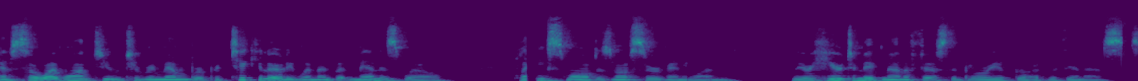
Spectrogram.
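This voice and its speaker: A woman with a Canadian accent, her pitch very deep and low, her pace moderate and her pitch variation ordinary. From Canada. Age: 70s. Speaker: motivational speaker. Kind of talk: inspirational talk.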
